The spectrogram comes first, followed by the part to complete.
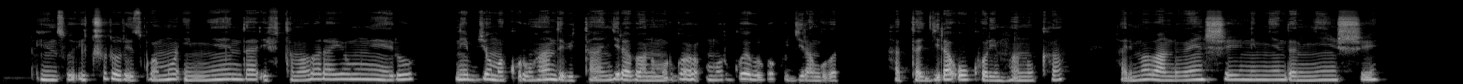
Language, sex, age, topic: Kinyarwanda, female, 25-35, finance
